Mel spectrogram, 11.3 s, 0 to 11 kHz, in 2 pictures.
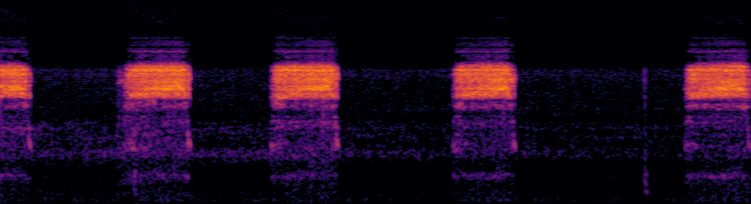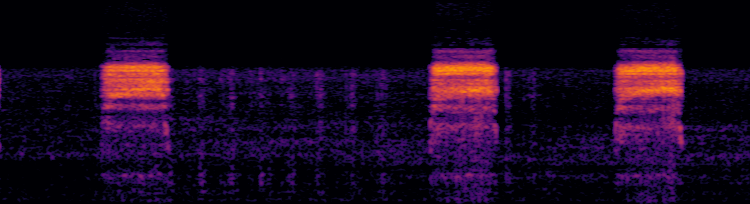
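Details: In the early hours of May 5, 2013, at 1:53 AM, an owl on a porch keeps up a series of eight harsh, hissing half-second screeches. They come at irregular intervals of one to two seconds, over a low background hiss.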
